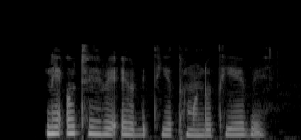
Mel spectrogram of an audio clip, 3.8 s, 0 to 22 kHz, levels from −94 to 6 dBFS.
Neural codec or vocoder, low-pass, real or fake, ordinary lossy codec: none; 7.2 kHz; real; MP3, 24 kbps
